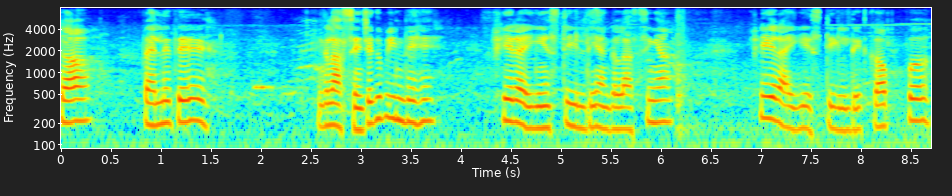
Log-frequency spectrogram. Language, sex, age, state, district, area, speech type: Dogri, female, 60+, Jammu and Kashmir, Samba, urban, spontaneous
